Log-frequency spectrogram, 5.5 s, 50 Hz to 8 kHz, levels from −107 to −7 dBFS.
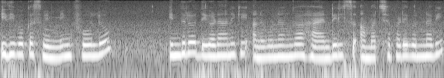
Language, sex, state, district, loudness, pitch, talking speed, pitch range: Telugu, female, Telangana, Mahabubabad, -13 LUFS, 215 Hz, 110 wpm, 205-235 Hz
